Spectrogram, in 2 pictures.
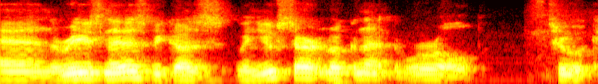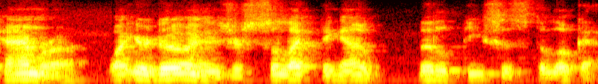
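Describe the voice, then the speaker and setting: Here is a man with a Newfoundland accent. He talks at a moderate pace. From Newfoundland, Canada (Grand Falls). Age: 70s. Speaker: photographer. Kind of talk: interview.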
